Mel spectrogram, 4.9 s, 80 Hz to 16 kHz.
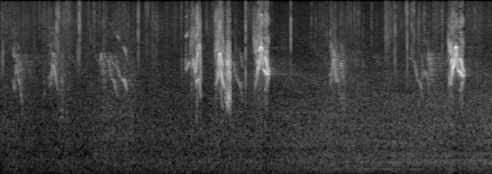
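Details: Sparrows recorded in March 2018, one described as spirited: short, sharp high chirps in small bursts, a tight cluster near the middle and a lone note near the end, over faint background hiss.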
